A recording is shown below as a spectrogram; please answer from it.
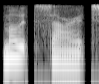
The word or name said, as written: Mozart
